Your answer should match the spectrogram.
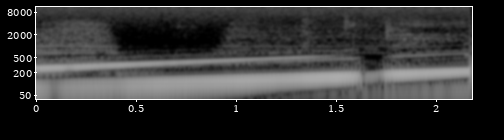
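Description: Electronic music: a synthesizer tone with a rising pitch sweep that climbs steadily, drops back low about one and a half seconds in, and starts climbing again.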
